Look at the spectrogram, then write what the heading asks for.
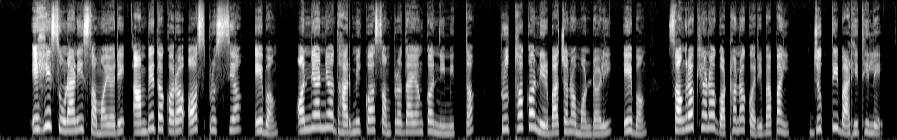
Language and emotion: Odia, neutral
